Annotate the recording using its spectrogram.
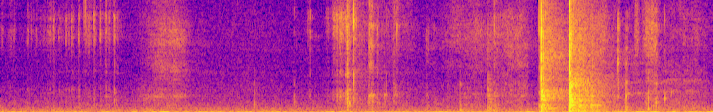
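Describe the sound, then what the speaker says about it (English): Scissors snip a paper tab off a shutter card for crafting, giving a quiet crisp cut or two near the end under faint room noise with small handling rustles, no talk. "So how you achieve that is you cut off one of the tabs here."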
